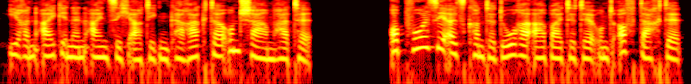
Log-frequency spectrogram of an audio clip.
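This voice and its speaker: A woman narrates a scripted story for language learners. Her delivery is measured and careful, at a medium pitch. The sound is dry, with no room around the voice. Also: darkish tone, no room sound. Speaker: narrator of German learner stories.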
